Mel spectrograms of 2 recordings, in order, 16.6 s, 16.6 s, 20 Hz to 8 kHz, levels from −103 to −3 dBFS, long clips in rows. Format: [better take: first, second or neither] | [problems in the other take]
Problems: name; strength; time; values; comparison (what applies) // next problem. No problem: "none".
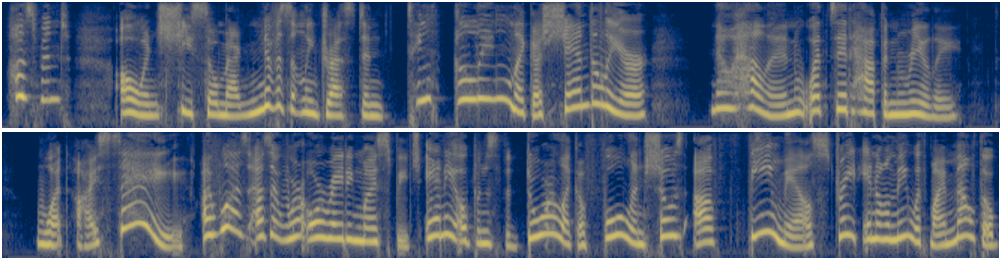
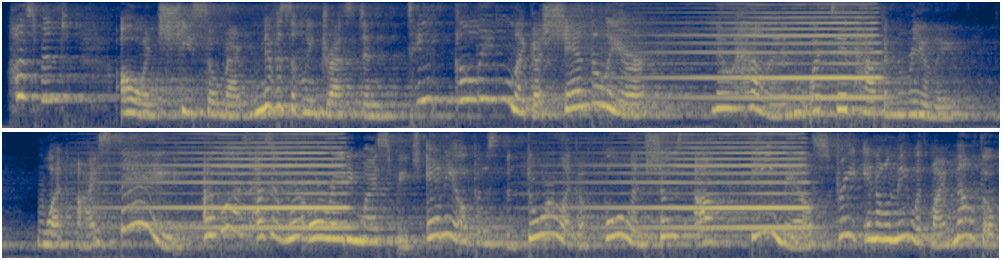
first | background sound (Bowed string instrument); 1 dB below the speech // room echo; dies away in 2.8 s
